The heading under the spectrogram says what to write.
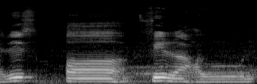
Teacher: র সাকিনের ডাইনে জের হলে র সাকিন পাতলা হবে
